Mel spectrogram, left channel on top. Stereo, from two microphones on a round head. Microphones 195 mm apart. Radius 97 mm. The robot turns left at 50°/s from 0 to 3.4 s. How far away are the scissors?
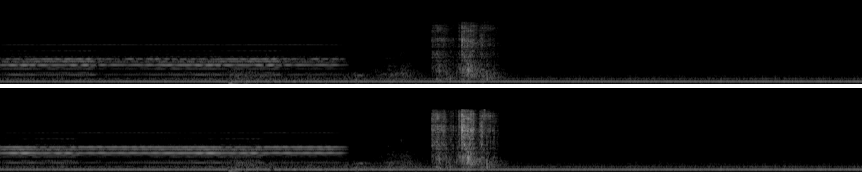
About 1.1 m.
